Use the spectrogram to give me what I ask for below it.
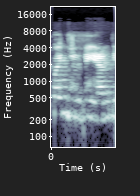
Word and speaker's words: Buen Vivir: I'd like to go now to just very quickly the area that you study, which is the movement called Buen Vivir. Is that, how's that pronunciation? No good, right? – Buen Vivir. Yeah, that's not bad.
